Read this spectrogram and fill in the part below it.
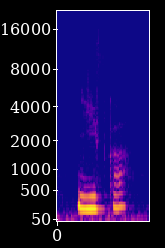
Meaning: girl
- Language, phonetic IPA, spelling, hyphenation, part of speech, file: Czech, [ˈɟiːfka], dívka, dív‧ka, noun, Cs-dívka.ogg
